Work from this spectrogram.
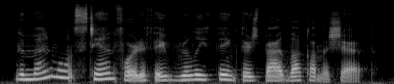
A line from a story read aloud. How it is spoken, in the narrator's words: Adam said quietly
